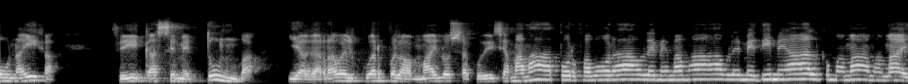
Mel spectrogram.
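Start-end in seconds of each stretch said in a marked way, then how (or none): 5.1-9.1 high wailing cry of a grieving daughter; crying plea. Retold or imitated. Daughter pleading with her dead mother, high and tearful. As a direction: beg through tears, voice pitched high. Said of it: "y lloraba y clamaba".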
